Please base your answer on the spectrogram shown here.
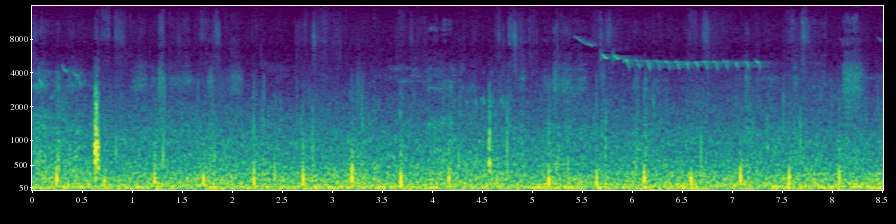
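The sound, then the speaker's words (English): Footsteps of a person walking through a cemetery on a cold, sunny day, a steady run of many soft treads going on without a break for the whole stretch. “I'm doing my usual semi-regular cemetery walk.”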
